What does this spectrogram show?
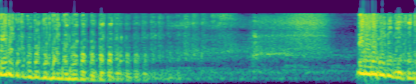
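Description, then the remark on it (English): A voice imitates thunder as heard in a drama scene just before God speaks, with a loud, low, growling rumble that slowly fades, breaks off for a moment, then bursts out again with a second gravelly roar. “And as the drama was going on, it got to a scene where God was going to talk. And there was thunder.”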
